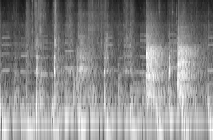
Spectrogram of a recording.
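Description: Background music with a steady beat. Over it come light knocks and, about three seconds in, two short scraping rasps of a knife cutting through grilled chicken on a wooden cutting board.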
